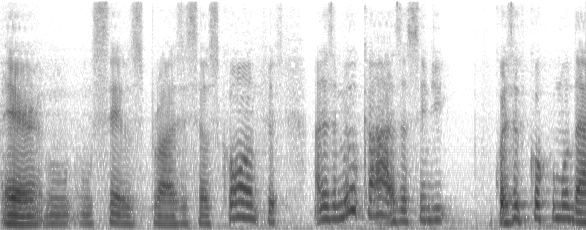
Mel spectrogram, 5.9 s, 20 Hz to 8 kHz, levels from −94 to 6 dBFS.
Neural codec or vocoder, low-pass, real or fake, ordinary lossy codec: codec, 16 kHz, 0.4 kbps, LongCat-Audio-Codec; none; fake; none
